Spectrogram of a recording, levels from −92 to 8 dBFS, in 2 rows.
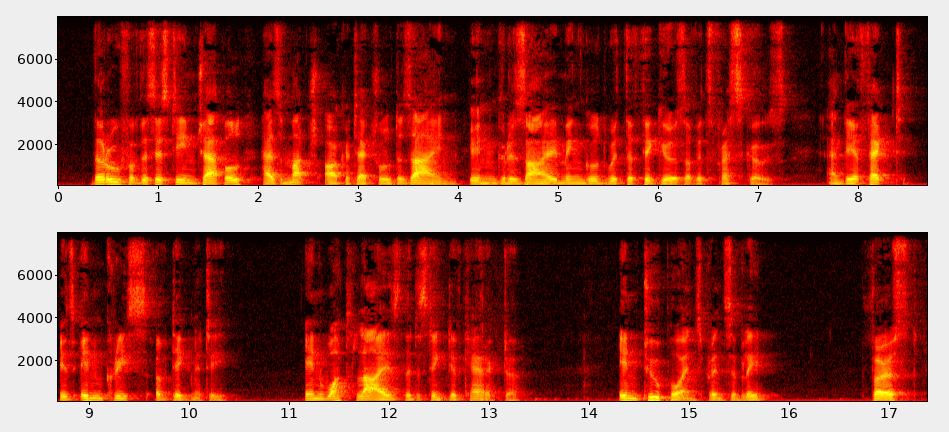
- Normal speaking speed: No, slow, 130 wpm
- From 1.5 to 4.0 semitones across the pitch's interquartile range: Yes, average, 3.4 semitones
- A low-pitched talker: Yes, low, 100 Hz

